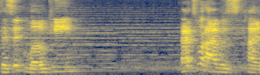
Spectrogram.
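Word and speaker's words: Locke: cting with resistance grou the oh it is pronounced lock okay lcx said lock lcx said treasure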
